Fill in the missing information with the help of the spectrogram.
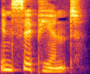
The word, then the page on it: incipient: British English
